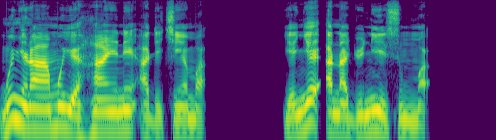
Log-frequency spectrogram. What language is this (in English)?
Akan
